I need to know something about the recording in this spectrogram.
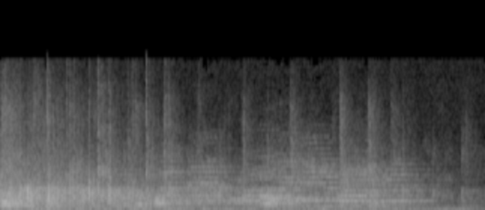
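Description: A crowd applauds in a large echoing hall, and the clapping slowly fades.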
